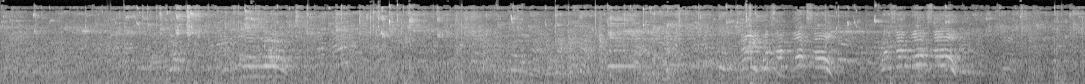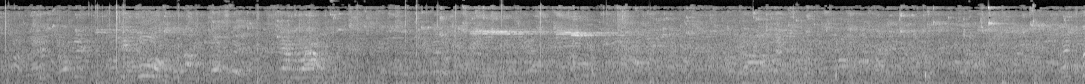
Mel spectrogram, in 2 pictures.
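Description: A basketball being dribbled and bouncing on a hardwood-style court, with sneaker footsteps and the shouts and chatter of players and spectators echoing through a large hall.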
